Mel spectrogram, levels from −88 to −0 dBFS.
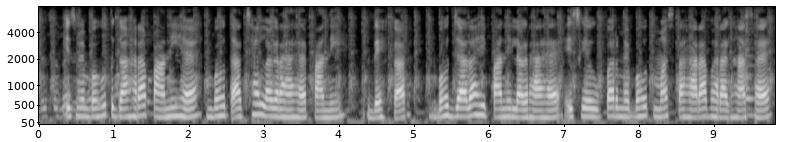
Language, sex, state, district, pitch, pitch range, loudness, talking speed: Hindi, female, Chhattisgarh, Balrampur, 205 Hz, 195-215 Hz, -21 LUFS, 170 wpm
